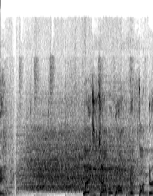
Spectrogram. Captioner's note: audience cheering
